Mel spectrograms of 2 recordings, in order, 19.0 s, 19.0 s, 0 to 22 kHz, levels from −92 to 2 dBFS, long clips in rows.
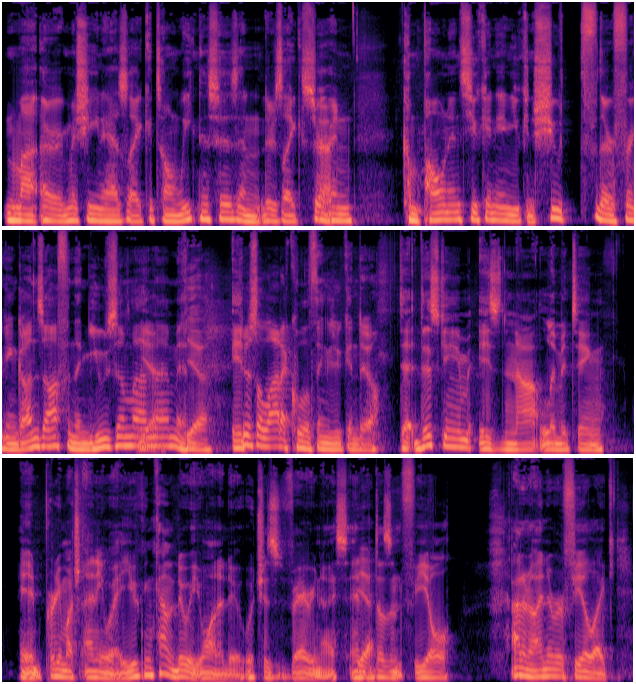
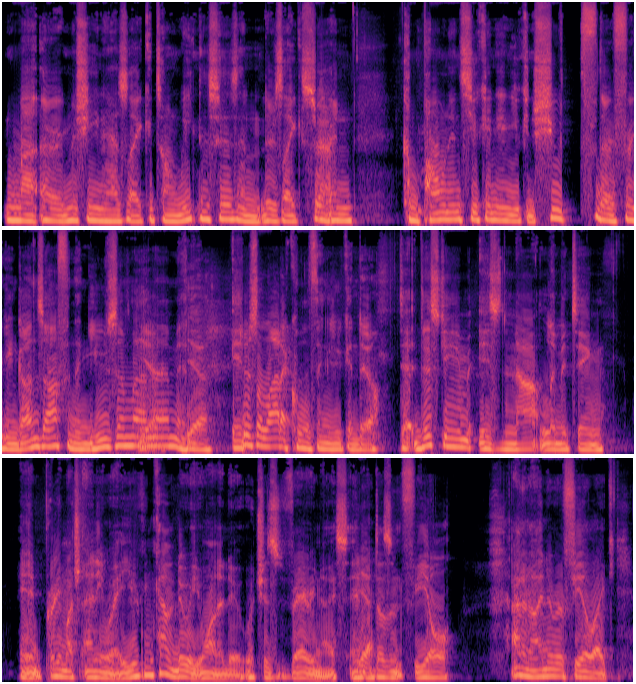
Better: first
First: none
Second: distortion; slight; 10 dB below the speech

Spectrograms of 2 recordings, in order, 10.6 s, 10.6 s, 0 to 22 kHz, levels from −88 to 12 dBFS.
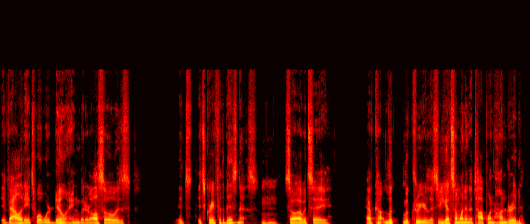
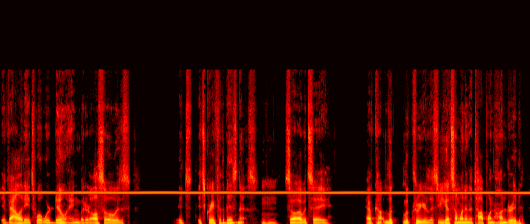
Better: first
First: none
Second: high-pitched whine; loud; throughout; 3 kHz, 9 dB below the speech

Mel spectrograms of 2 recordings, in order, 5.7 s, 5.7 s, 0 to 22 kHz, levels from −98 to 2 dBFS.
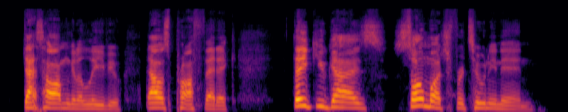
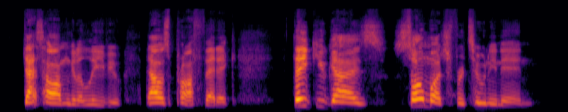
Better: first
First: none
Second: thin; very; fading below 300 Hz

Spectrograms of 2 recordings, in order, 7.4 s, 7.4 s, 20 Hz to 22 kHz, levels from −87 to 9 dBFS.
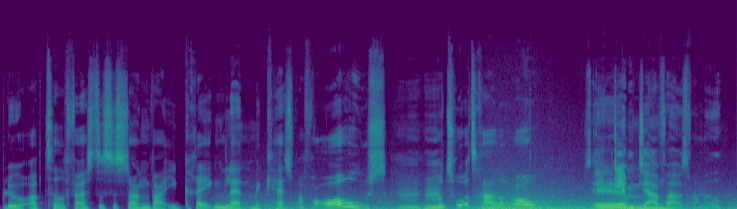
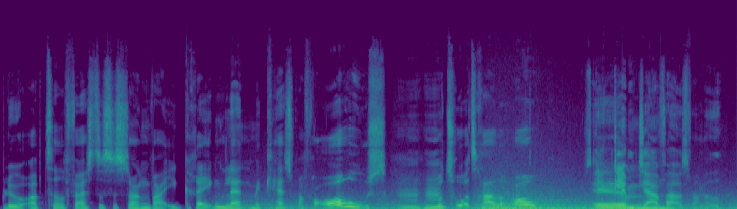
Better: neither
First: wind noise on the microphone; occasional gusts; from 2 s on; 10 dB below the speech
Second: wind noise on the microphone; occasional gusts; from 2 s on; 10 dB below the speech

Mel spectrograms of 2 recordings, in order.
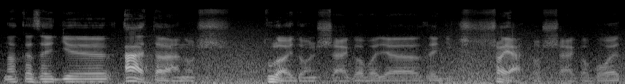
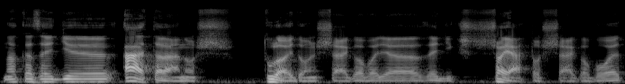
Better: second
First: wind noise on the microphone; occasional gusts; 10 dB below the speech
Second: none

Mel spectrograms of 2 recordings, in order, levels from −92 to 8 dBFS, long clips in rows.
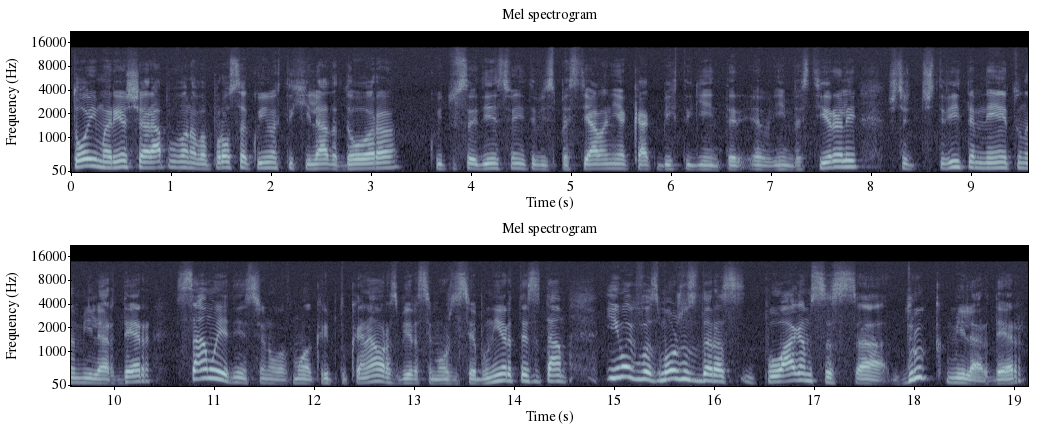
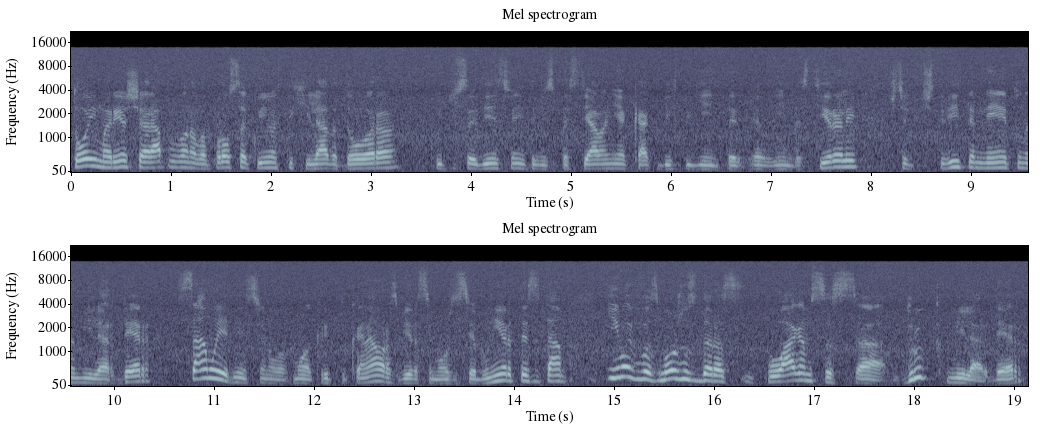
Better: first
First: hiss; faint; throughout; 20 dB below the speech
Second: hiss; loud; throughout; 5 dB below the speech

